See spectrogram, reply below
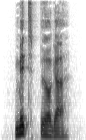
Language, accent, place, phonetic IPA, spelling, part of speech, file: German, Germany, Berlin, [ˈmɪtˌbʏʁɡɐ], Mitbürger, noun, De-Mitbürger.ogg
- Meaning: fellow citizen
